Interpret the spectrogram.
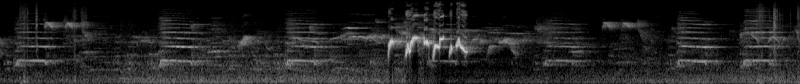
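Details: Caged red-whiskered bulbul singing the doubled 'เบิ้ล' style for young birds to learn: a single loud phrase of quick tumbling whistled notes, over a steady background of other birds repeating short, even whistles.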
